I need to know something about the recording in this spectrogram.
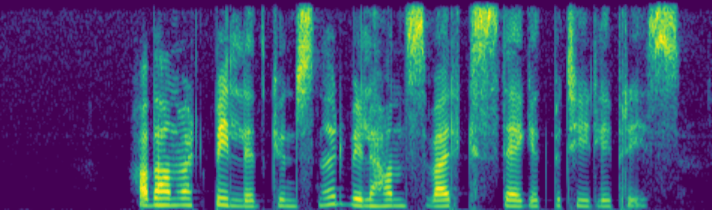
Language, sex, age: Norwegian, female, 21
